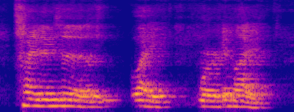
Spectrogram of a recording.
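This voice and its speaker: In an American accent, a man talks over noticeable background noise. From Northern California. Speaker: comedian. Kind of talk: stand-up. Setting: stage with audience. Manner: halting, stutters and restarts.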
